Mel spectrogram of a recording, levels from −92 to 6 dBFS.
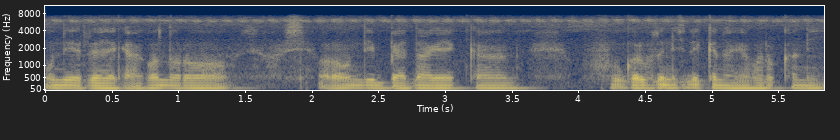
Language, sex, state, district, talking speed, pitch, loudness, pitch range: Chakma, male, Tripura, Dhalai, 155 wpm, 100 Hz, -18 LUFS, 100-105 Hz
